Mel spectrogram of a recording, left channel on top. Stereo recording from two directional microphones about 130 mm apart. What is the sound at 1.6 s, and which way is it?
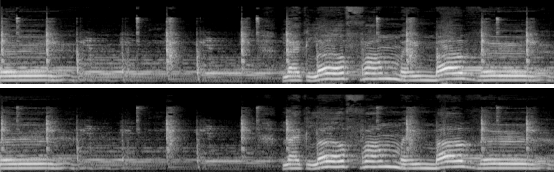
Music, 45° left (ahead or behind).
